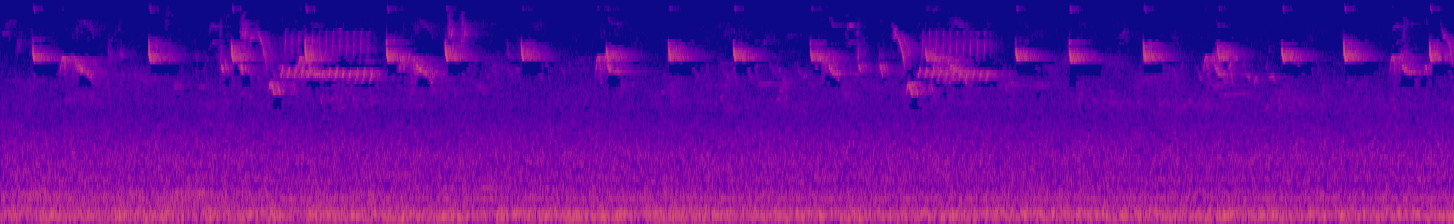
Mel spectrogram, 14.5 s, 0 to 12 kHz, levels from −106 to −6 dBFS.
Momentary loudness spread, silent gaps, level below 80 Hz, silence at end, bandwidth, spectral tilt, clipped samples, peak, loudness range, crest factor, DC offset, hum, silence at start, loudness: 6 LU; none; -66 dBFS; 0 s; 11 kHz; -4 dB/octave; under 0.1%; -40 dBFS; 2 LU; 18 dB; under 0.1%; none; 0 s; -57 LUFS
